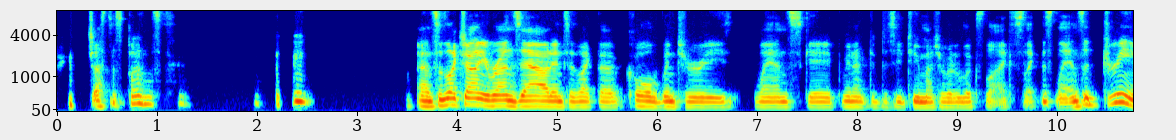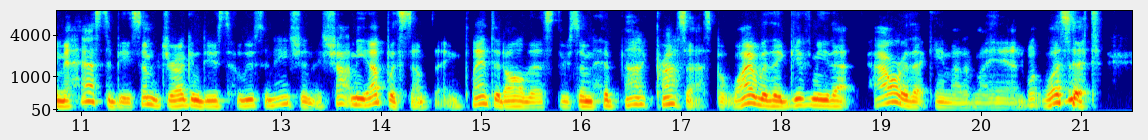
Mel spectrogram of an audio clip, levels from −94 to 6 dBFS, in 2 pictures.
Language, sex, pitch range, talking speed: English, male, 105-130 Hz, 190 wpm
